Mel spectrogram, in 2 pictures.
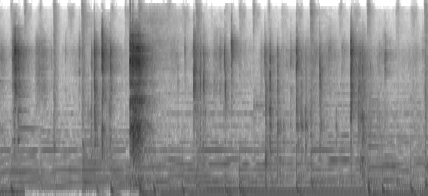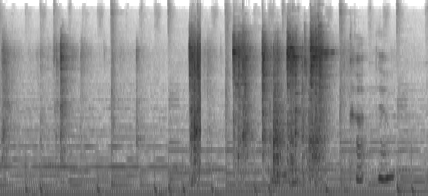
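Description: A kitchen knife chops through tofu for a banh mi sandwich, loud close clicks and knocks on a cutting board in an uneven run, with dishes clinking around them and no speech.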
